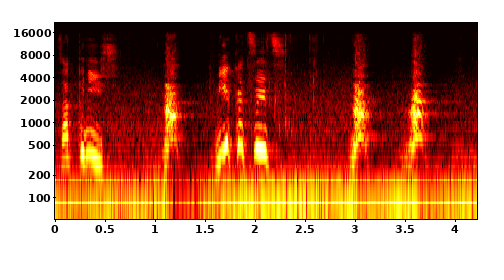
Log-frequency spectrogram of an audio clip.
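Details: While playing with water, a dog makes a few short, bouncing yelps with tonal, wavering overtones, then several spaced single barks.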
